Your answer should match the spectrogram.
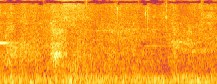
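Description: A spaniel panting faintly as it moves about on grass, over a low rumble of wind on the microphone.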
